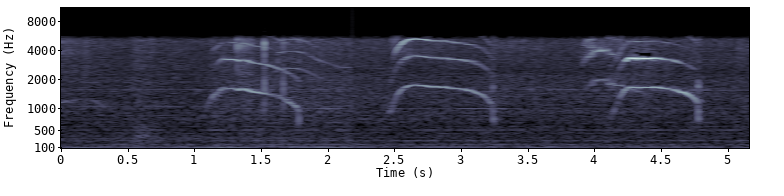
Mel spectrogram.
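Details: Farm kittens a few weeks old, born to the farm cat Spanky, indoors: three high, arched meows, each rising then falling, spaced about a second apart, over a low steady hum.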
